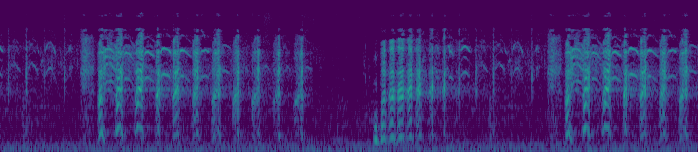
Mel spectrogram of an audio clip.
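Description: High-pitched giggling laughter in quick runs of about five pulses a second, with a short lull before it starts again. The same laugh repeats exactly about six seconds on, so it is a looped laughter sound effect.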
